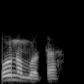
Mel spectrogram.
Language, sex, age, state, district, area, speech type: Odia, male, 18-30, Odisha, Cuttack, urban, conversation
